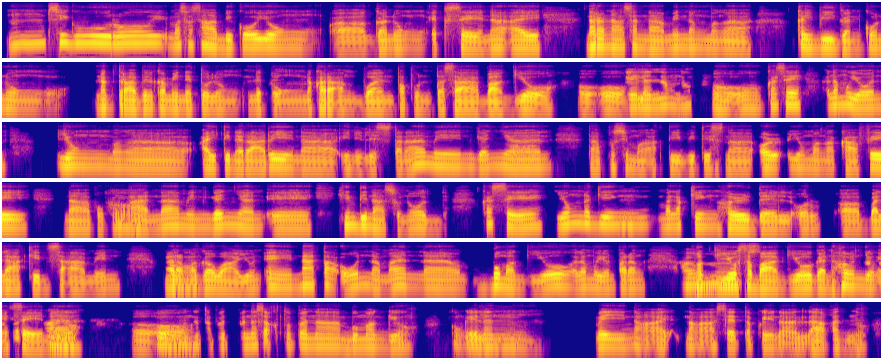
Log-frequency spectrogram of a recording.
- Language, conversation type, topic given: Filipino, podcast, Maaari mo bang ikuwento ang paborito mong alaala sa paglalakbay?
- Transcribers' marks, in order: in English: "hurdle"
